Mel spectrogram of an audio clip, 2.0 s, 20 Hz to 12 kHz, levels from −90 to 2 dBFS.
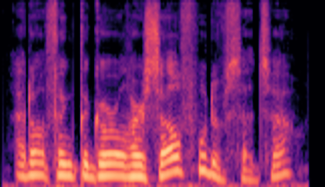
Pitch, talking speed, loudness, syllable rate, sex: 165 Hz, 295 wpm, -15 LUFS, 6.3 syllables/s, male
